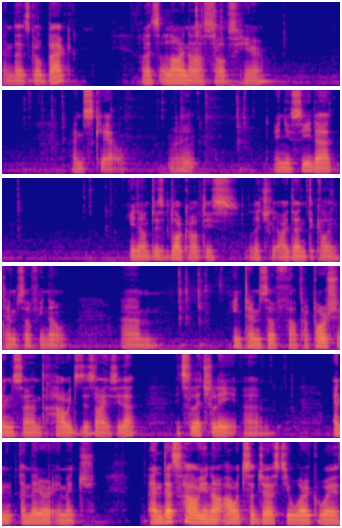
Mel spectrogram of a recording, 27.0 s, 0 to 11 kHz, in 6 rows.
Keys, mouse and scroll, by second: 0.9 alt+middle click, 1.1 alt+middle drag, 1.4 KP_5, 1.8 shift+middle click, 1.9 middle click, 1.9 shift+KP_5, 2.6 r, 2.9 z, 4.9 ctrl+click, 5.1 s, 6.6 click, 6.8 middle click, 7.1 shift+middle click, 7.7 g, 8.9 click, 9.1 s, 10.1 click, 10.7 shift+middle click, 11.2 g, 11.8 shift+g, 13.0 click, 13.6 alt+middle click, 15.9 g, 16.2 y, 17.3 click, 17.7 shift+middle click, 18.2 shift+middle click, 18.5-20.7 shift+middle drag, 21.0 alt+middle click, 21.3 alt+middle click, 21.5 alt+middle click, 22.9 alt+middle click, 24.0 shift+middle click, 25.2 shift+click, 25.6-26.7 shift+middle drag.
